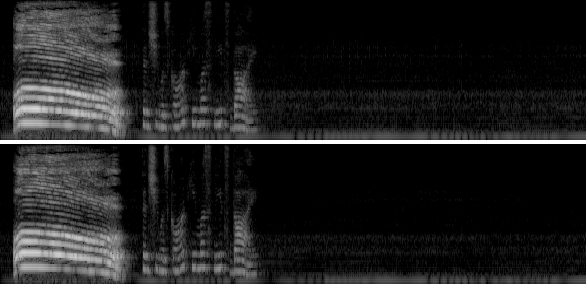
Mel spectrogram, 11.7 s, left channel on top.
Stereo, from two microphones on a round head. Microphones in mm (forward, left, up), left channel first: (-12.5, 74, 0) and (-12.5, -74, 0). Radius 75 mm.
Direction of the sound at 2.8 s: 35° right (ahead or behind).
